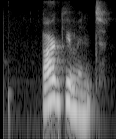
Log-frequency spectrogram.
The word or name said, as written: argument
